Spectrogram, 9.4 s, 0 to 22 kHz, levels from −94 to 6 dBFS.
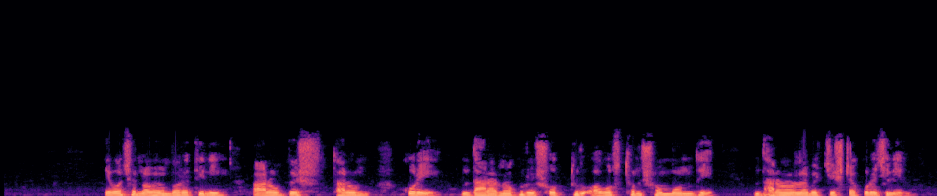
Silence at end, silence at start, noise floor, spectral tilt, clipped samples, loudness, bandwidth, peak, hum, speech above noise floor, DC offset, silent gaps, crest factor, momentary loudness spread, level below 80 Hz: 0.25 s; 1.05 s; -65 dBFS; -8 dB/octave; under 0.1%; -15 LUFS; 6.8 kHz; -2 dBFS; none; 51 dB; under 0.1%; none; 14 dB; 8 LU; -50 dBFS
